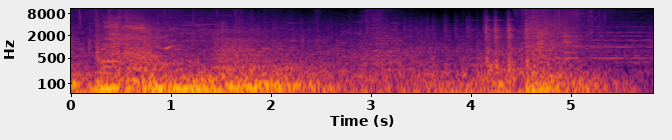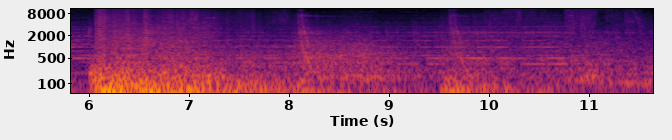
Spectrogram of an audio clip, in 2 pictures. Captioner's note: gunshots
